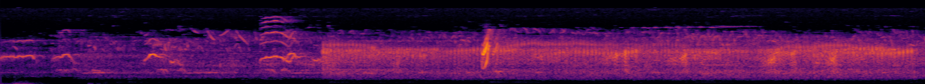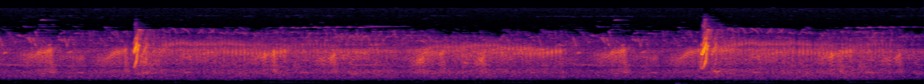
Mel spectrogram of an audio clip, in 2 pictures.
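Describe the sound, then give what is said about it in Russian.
A dense chorus of croaking frogs fills a marsh, pierced by a spotted crake's sharp, whiplike whistle repeating about every seven or eight seconds, loud and clear above the steady croaking. “Среди кваканья лягушек отрывистый посвист.”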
